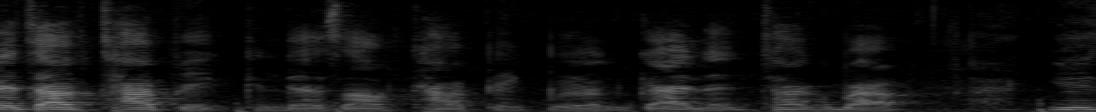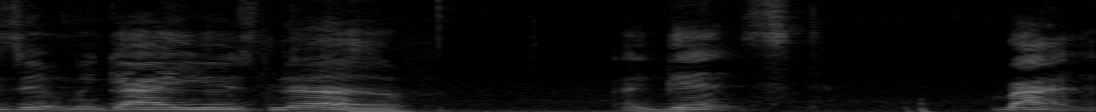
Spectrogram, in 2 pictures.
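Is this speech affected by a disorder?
Yes: traumatic brain injury.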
